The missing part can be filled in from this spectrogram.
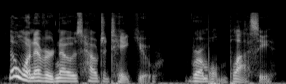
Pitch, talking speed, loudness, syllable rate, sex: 155 Hz, 210 wpm, -19 LUFS, 6.1 syllables/s, female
